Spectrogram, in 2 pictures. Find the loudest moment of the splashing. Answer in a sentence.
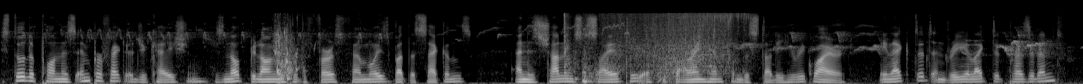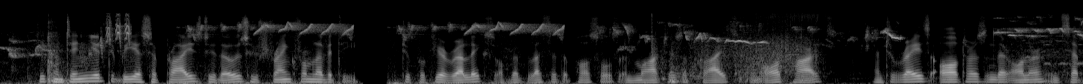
The volume of the splashing peaks at 3 seconds.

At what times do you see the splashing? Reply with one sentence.
The splashing can be heard from 2.7 to 3.1 s, from 5.6 to 7.6 s, from 11.2 to 12.1 s and from 17.3 to 19.1 s.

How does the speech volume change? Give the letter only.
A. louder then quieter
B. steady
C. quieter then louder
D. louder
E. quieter
E.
